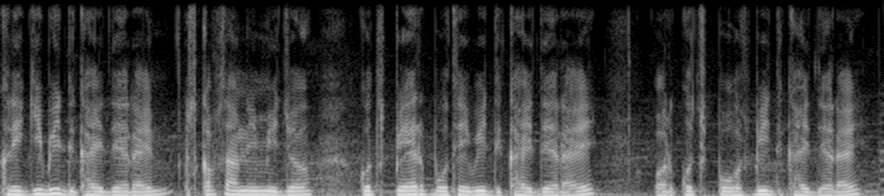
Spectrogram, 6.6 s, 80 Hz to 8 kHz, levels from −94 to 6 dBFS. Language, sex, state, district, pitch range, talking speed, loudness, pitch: Hindi, male, Arunachal Pradesh, Longding, 135-155 Hz, 225 wpm, -14 LUFS, 145 Hz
